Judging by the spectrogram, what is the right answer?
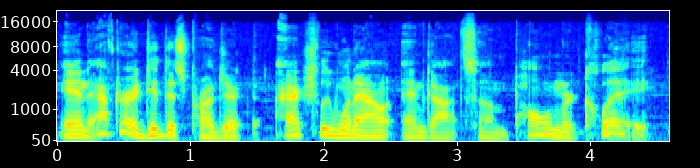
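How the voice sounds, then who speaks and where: A man's voice: medium pitch, lively intonation, moderate pace, vocal fry. A man hosting a hobby channel, giving a casual, informal voice-over tutorial in a laid-back manner. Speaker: host of a miniature hobby channel.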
